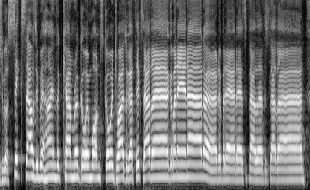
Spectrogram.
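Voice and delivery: fast auction patter, bidding up; auctioneer voice. Pretend. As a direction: call it like an auctioneer. Mock auctioneer calling bids.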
